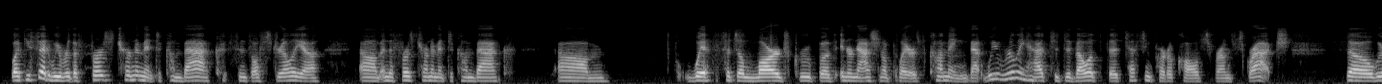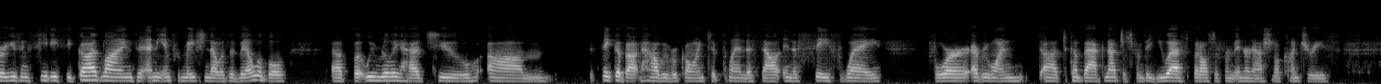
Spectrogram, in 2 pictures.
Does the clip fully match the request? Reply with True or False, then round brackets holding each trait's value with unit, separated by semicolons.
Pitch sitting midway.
True (165 Hz)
